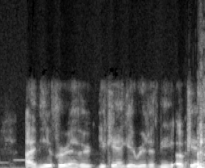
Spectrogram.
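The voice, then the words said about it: Donald Trump impression. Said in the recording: “Donald Trump impersonator ... that Trump impersonation, that was really good”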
